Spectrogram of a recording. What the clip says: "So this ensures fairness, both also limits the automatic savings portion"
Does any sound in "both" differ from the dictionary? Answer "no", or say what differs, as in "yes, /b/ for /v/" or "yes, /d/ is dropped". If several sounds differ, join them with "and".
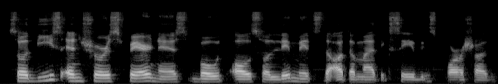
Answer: yes, /t/ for /θ/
